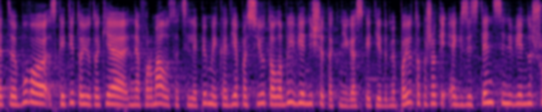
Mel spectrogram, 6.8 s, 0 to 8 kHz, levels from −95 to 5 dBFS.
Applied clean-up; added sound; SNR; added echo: none; none; none; none.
